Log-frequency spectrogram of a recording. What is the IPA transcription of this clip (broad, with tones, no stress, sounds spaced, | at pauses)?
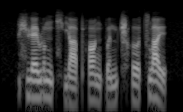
ɕ ɥ ɛ˥ ɻ ɤ˥˩ ŋ t͡ɕʰ j ä˨˩ pʰ ɑ˥˩ ŋ p ə˧˥ n ʈ͡ʂʰ ɤ˧˥ t͡s w a˥˩ ɪ̯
